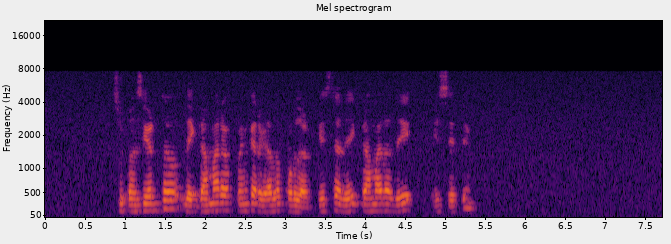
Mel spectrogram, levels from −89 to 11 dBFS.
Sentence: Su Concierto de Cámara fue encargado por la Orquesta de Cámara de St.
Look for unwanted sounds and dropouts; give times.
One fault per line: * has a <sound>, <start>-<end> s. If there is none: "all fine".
all fine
